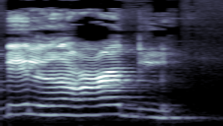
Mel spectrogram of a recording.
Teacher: दाल कलकला में से है, तो जब हम इसको अदा करेंगे हमारे मखरज में जुम्बश सी होगी। मुराद क्या है कि हमें अपनी आवाज वापस लौटती हुई सुनाई देगी।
